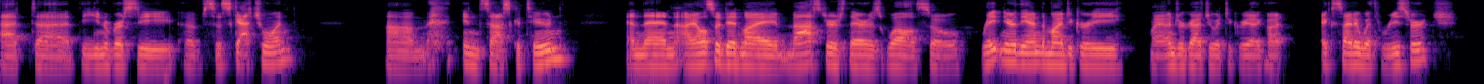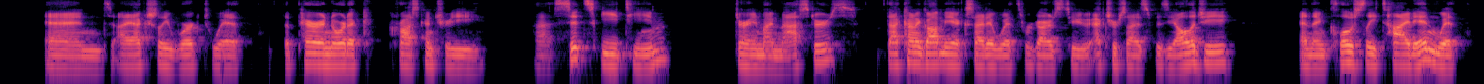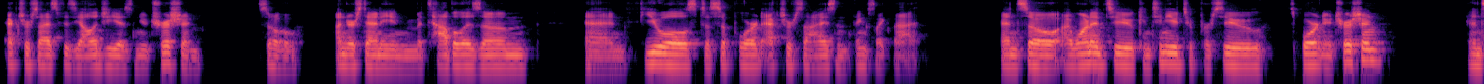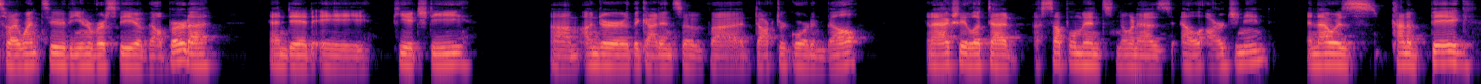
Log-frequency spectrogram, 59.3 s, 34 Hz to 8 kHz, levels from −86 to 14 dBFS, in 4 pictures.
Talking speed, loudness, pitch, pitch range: 130 wpm, -19 LUFS, 115 Hz, 110-130 Hz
